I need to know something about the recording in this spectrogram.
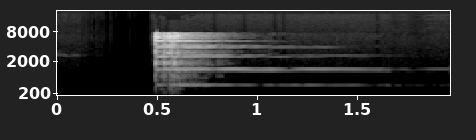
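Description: A single bright clink of glasses touching in a toast, followed by a high, ringing tone that hums on for about a second before fading out. No one speaks.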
